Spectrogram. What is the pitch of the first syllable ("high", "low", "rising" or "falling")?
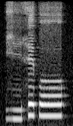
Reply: low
